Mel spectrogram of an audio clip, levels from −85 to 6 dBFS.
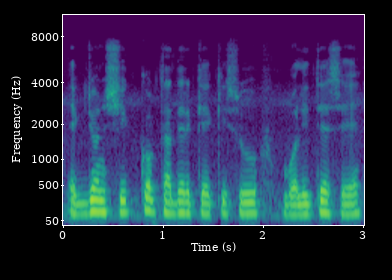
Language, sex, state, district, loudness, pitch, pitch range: Bengali, male, Assam, Hailakandi, -18 LUFS, 130 Hz, 120-135 Hz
